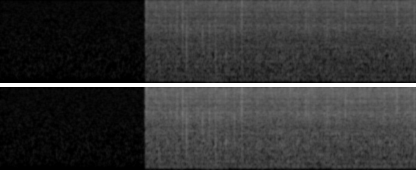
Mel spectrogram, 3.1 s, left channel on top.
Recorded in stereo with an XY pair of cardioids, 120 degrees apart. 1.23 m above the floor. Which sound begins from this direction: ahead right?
Frying, at 1.1 s.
